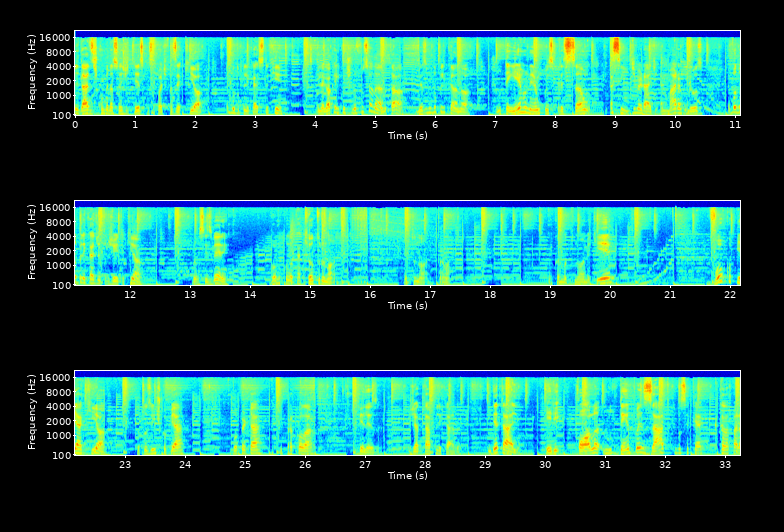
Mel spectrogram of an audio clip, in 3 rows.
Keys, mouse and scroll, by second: 2.7 ctrl+d, 4.3-5.9 typing, 7.9 Delete, 15.4-16.8 typing, 19.6 ctrl+alt+Home, 26.7 v, 30.1 0.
